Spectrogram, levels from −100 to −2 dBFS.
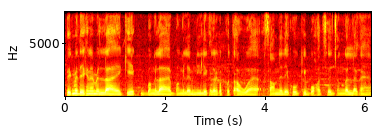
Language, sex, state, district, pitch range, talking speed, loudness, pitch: Hindi, male, Madhya Pradesh, Katni, 105-115 Hz, 255 wpm, -20 LUFS, 105 Hz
